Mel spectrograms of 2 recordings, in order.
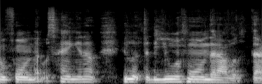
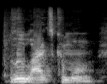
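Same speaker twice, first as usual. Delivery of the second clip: ordinary talk, nothing marked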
